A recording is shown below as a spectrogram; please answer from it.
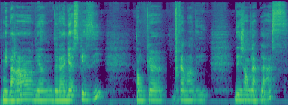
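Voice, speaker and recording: A woman's voice: low voice, fairly even intonation, a little slow. A woman, speaking earnestly and searching for words in a documentary interview. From Matane, Quebec.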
